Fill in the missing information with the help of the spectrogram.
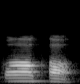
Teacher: কণ্ঠতে আওয়াজটা বাধাপ্রাপ্ত হচ্ছে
